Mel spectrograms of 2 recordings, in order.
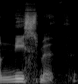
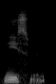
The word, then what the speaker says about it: Neesmith: A mispronunciation on my part. Carl Neesmith is how you pronounce his name. Neesmith, yes.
